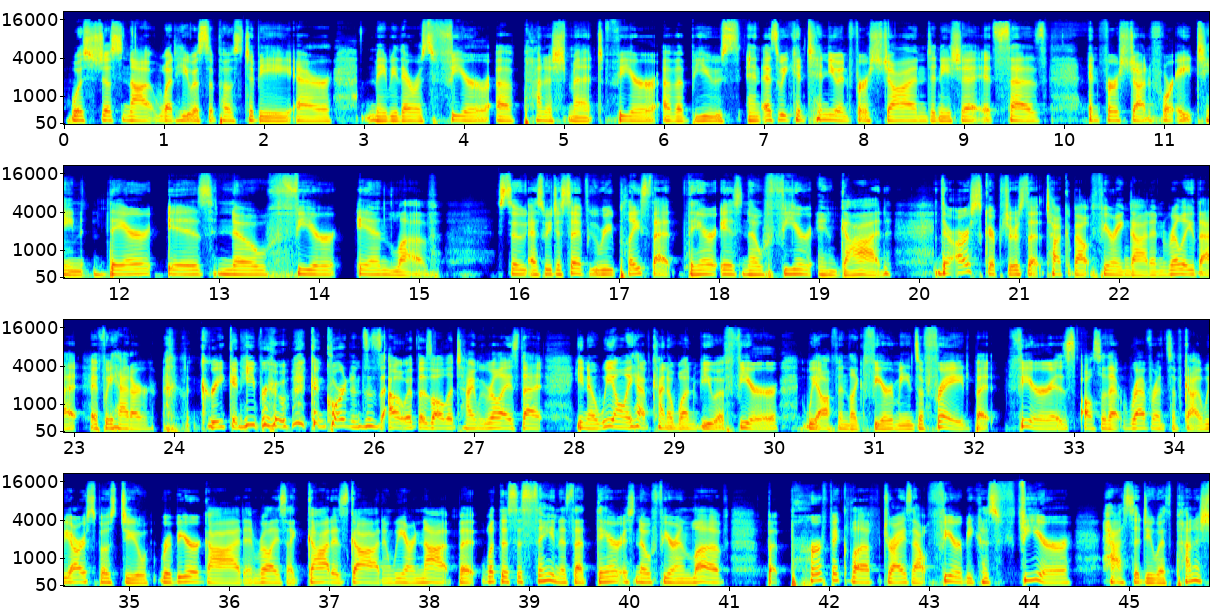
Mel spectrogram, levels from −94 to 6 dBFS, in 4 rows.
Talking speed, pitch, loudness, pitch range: 195 wpm, 155 Hz, -19 LUFS, 145-170 Hz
